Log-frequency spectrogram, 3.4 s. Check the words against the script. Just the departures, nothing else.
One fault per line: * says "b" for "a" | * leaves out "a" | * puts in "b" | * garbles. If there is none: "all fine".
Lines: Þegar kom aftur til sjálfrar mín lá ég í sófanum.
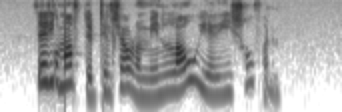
all fine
